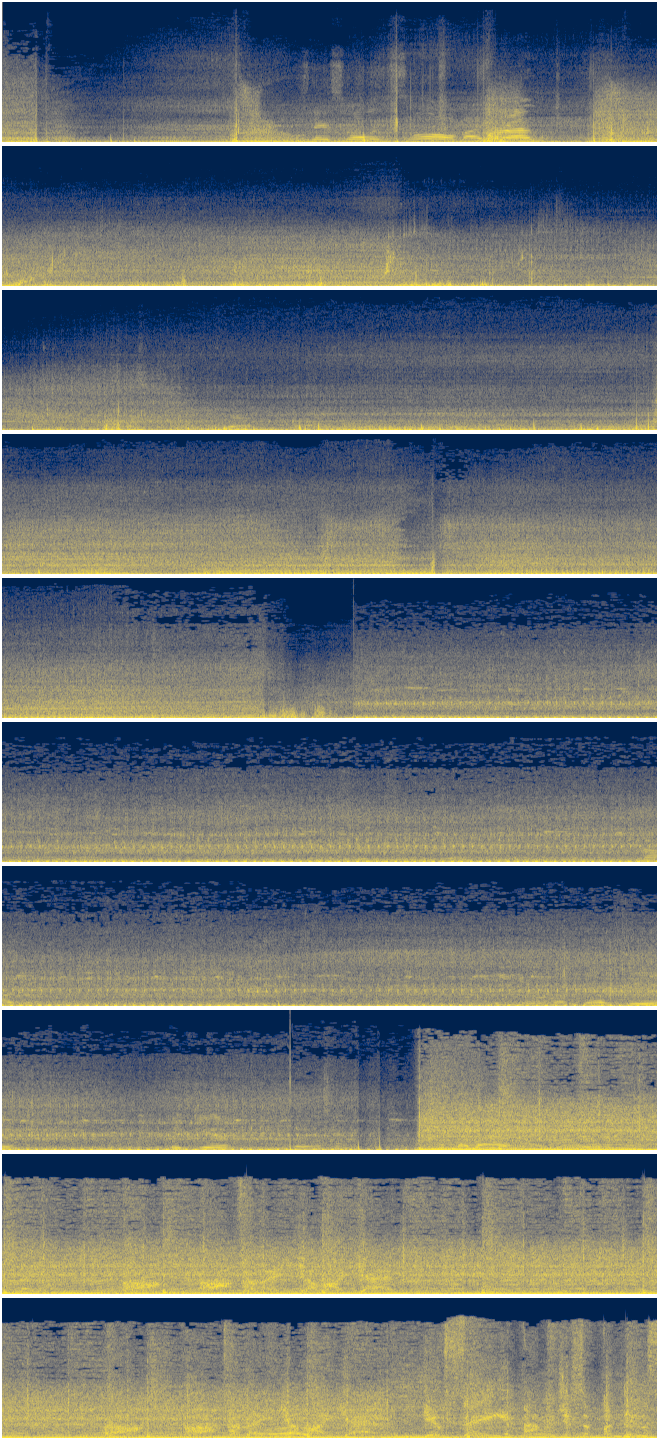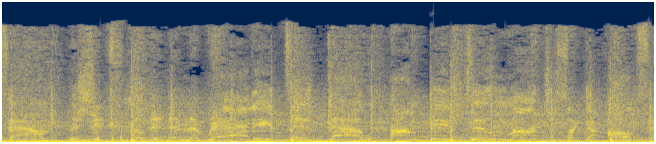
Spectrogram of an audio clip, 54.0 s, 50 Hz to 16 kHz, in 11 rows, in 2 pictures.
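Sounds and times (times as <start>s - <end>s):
wind rushing over microphone: 0.5s - 17.1s, 17.7s - 22.4s
muffled voices: 1.8s - 4.2s, 33.1s - 34.7s, 35.5s - 42.5s, 45.0s - 50.8s
scooter engine running: 5.4s - 54.0s.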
